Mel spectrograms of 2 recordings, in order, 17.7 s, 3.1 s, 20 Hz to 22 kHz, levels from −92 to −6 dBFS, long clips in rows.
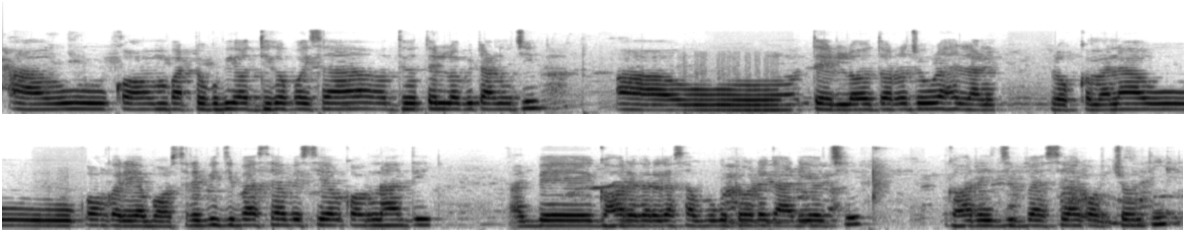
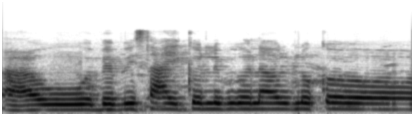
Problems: constant background noise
